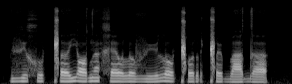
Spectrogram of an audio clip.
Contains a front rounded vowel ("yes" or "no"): yes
